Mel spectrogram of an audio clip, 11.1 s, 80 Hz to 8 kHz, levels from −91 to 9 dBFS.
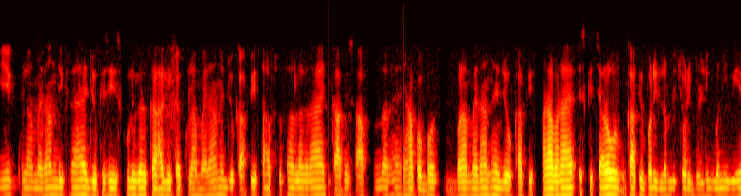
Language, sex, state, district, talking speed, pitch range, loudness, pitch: Hindi, female, Bihar, Araria, 255 wpm, 100-110 Hz, -24 LUFS, 105 Hz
